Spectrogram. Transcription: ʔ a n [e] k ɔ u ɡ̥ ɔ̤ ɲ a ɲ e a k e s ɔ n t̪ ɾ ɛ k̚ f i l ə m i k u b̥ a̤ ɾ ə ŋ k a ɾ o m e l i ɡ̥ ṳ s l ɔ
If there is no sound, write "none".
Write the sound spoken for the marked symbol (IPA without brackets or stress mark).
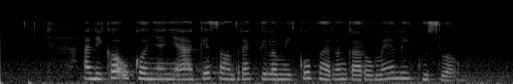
i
